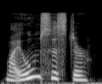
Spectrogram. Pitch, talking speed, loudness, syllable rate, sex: 250 Hz, 175 wpm, -14 LUFS, 4.9 syllables/s, female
